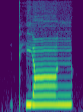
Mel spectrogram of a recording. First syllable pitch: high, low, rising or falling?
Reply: high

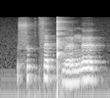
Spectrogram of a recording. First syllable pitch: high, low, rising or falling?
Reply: high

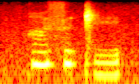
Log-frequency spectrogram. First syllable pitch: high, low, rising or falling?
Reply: high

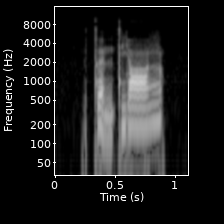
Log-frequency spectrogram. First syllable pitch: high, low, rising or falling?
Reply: low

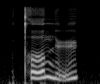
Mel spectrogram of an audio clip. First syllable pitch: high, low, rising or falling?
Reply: rising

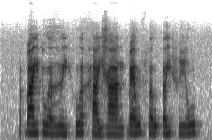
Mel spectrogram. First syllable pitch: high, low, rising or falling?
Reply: rising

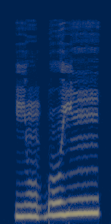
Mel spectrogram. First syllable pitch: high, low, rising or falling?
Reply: low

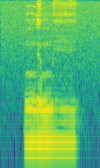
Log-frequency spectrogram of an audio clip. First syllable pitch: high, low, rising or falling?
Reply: high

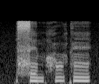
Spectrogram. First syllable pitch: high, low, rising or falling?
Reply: low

